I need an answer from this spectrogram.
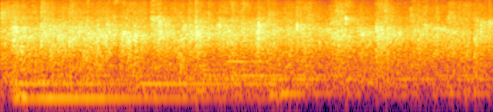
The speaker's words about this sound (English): Can we give those wonderful people a big hand clap?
